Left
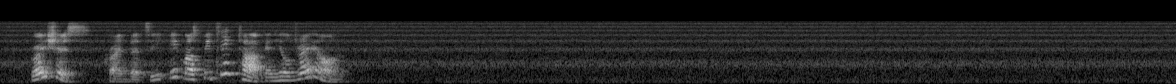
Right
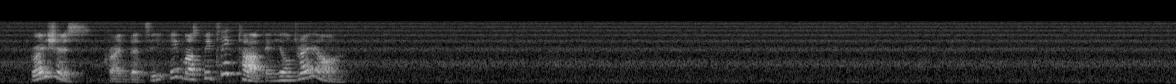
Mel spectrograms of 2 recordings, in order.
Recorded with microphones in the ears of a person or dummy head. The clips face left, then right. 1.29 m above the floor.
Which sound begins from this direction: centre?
A man speaking, at 0.3 s.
